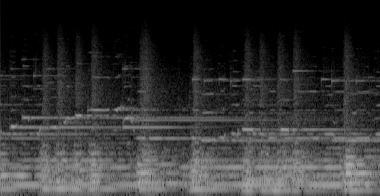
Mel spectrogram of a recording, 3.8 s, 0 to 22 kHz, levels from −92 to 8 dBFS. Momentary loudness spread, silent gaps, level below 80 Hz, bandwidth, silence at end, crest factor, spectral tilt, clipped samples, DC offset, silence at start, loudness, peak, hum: 4 LU; none; -48 dBFS; 11 kHz; 0 s; 16 dB; -7 dB/octave; under 0.1%; under 0.1%; 0 s; -32 LUFS; -16 dBFS; none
